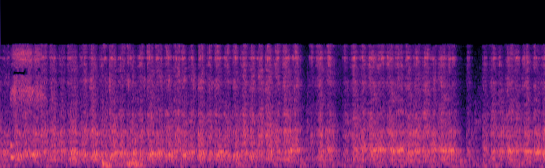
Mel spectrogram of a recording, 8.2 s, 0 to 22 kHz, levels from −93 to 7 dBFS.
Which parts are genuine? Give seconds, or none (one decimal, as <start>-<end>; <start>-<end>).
0.0-4.2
